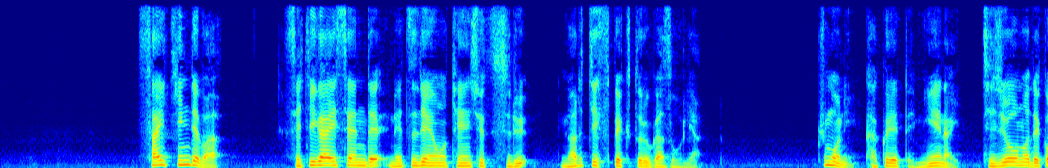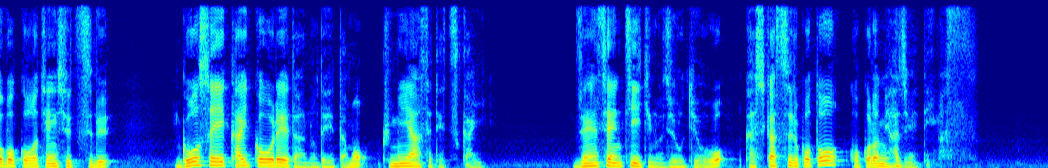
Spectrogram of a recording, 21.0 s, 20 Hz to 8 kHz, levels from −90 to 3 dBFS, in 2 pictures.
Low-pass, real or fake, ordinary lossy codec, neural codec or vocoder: none; fake; none; codec, 16 kHz, 2 kbps, FunCodec, trained on LibriTTS, 25 frames a second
